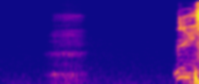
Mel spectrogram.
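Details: One person's own sneezing: a sharp in-breath, then a forceful sneeze burst.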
